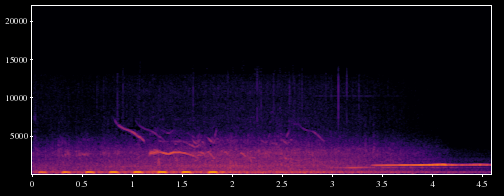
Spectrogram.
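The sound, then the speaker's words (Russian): A rapid series of about eight low, even owl hoots in steady rhythm, followed by a sustained tonal note with faint higher bird calls in the background. “Сова. Мудрость, ученость, рассудительность.”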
